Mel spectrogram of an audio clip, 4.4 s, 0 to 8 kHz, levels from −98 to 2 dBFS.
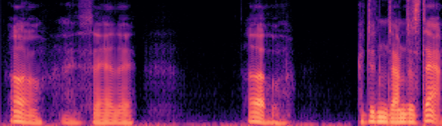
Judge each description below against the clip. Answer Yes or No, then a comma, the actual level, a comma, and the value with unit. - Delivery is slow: Yes, slow, 95 wpm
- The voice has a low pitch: Yes, very low, 90 Hz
